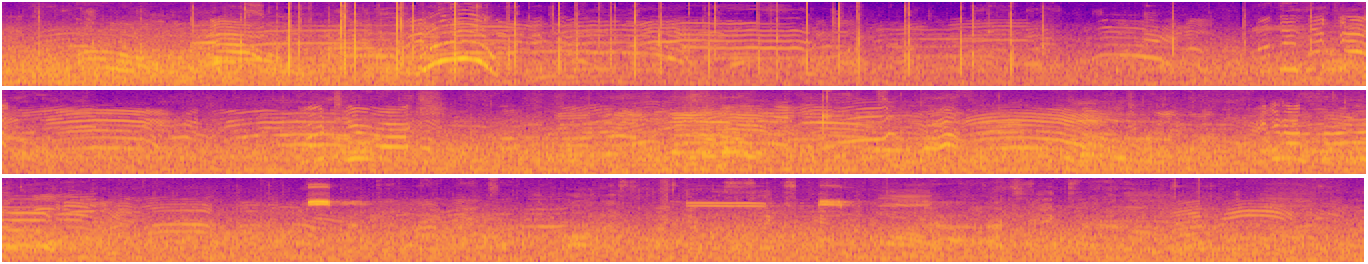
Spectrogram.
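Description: Young women shout and call out to one another outdoors.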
